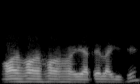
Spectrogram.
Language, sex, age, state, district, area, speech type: Assamese, male, 60+, Assam, Sivasagar, rural, conversation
